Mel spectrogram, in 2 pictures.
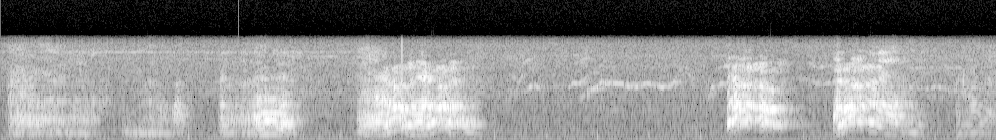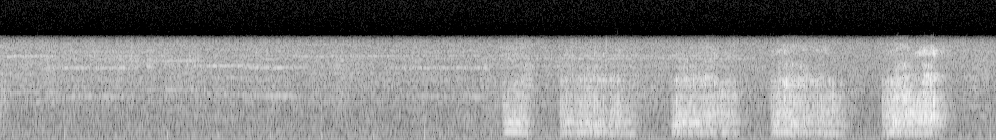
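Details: A Basset Hound gives deep, wavering howls and short baying yelps in bursts after eating sardines, something he does every time he has them.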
